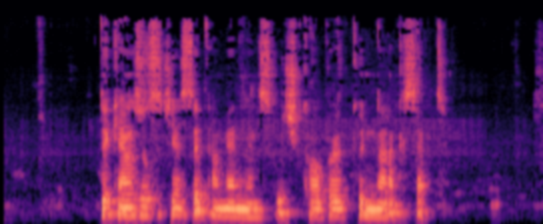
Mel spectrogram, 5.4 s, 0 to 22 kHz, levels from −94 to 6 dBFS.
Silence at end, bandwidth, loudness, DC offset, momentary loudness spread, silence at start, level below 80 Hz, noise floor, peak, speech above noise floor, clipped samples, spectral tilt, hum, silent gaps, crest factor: 0 s; 17 kHz; -19 LUFS; under 0.1%; 6 LU; 0.4 s; -56 dBFS; -58 dBFS; -2 dBFS; 39 dB; under 0.1%; -4 dB/octave; none; none; 18 dB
